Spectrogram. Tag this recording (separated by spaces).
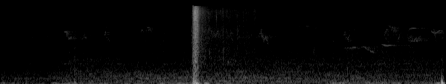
branch forest nature percussion tree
